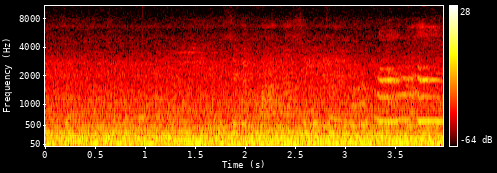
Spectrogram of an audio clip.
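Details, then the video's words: A cat beneath a car during mating gives one brief, bright, tonal cry with strong overtones near the end, after several seconds of a constant low rumble. "Naughty Cats Under My Car"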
